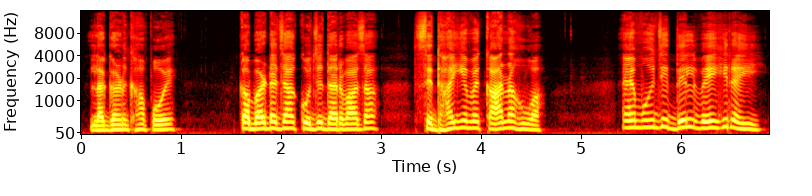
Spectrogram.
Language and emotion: Sindhi, sad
